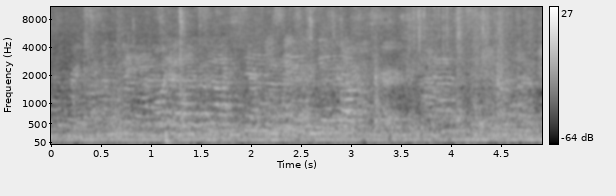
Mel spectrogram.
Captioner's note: participants conversing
